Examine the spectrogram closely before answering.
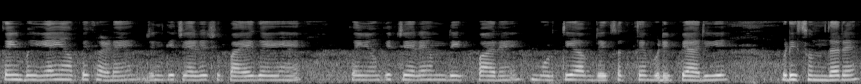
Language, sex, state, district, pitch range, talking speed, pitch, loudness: Hindi, male, Rajasthan, Jaipur, 200-220 Hz, 200 wpm, 210 Hz, -17 LUFS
